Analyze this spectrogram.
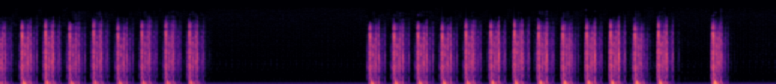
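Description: A horse's hooves gallop rapidly over the ground.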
